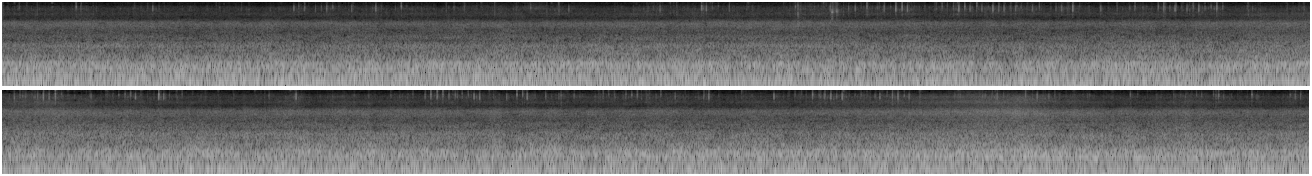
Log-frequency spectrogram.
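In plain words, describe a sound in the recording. A car engine hums steadily with a low rumble.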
